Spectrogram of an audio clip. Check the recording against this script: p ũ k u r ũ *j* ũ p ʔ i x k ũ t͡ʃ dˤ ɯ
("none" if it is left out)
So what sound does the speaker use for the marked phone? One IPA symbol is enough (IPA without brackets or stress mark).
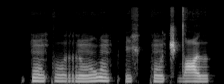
w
